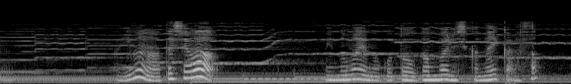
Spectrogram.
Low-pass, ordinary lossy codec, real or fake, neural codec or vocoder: none; none; real; none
